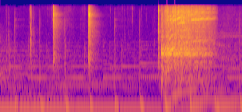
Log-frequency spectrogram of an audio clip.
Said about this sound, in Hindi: मैं एक बार फिर से मिक्सी चलाऊंगी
